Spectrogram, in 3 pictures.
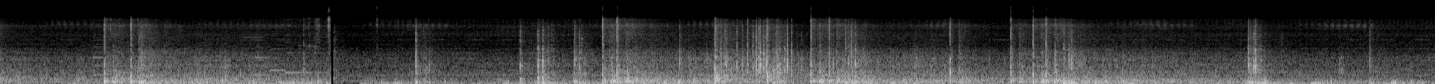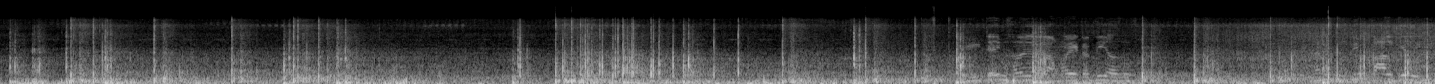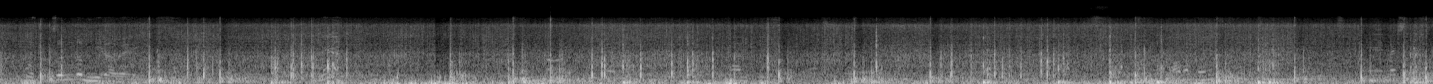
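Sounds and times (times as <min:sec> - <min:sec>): fireworks launching and bursting: 0:00.0 - 0:43.0.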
